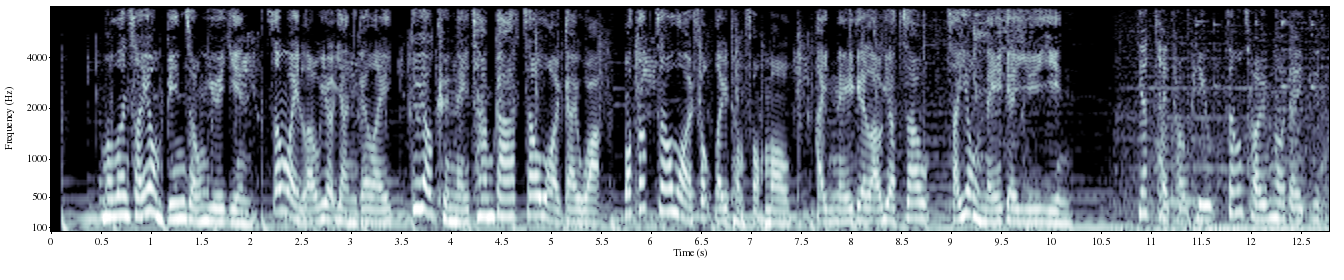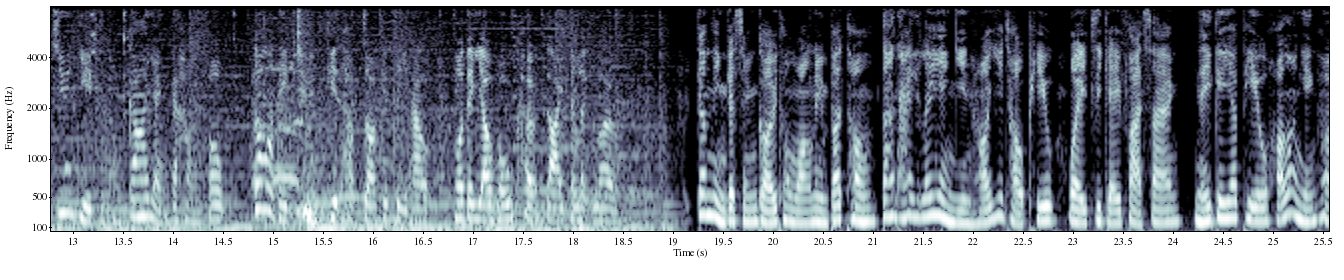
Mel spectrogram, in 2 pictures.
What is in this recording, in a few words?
Cantonese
